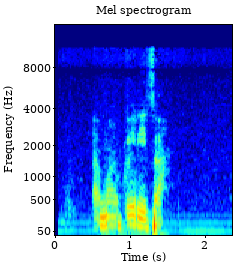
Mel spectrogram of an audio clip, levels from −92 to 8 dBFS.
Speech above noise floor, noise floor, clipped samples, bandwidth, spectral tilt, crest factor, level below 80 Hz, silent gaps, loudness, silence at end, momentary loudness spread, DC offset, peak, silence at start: 30 dB; -55 dBFS; under 0.1%; 11.5 kHz; -8 dB/octave; 24 dB; -42 dBFS; none; -27 LUFS; 0.9 s; 14 LU; under 0.1%; -6 dBFS; 0.5 s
